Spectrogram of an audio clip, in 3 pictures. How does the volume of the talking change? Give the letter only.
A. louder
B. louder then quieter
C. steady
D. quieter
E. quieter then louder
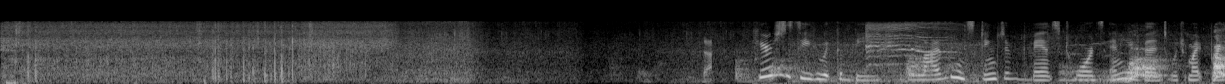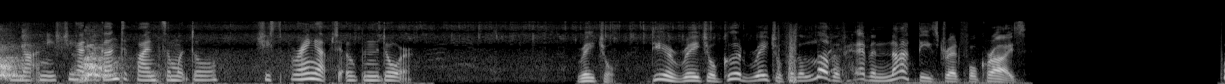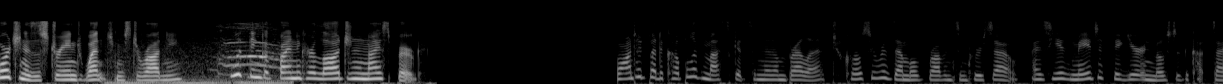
D.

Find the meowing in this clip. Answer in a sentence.
The meowing can be heard from 7.8 to 9.9 s, from 20.0 to 20.8 s and from 25.5 to 27.4 s.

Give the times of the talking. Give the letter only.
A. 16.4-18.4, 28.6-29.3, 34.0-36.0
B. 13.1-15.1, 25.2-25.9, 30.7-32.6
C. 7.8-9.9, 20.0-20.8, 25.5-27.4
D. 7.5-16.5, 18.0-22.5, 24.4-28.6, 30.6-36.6
D.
